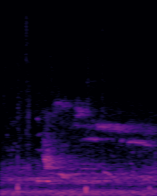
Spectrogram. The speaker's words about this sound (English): Down in the forest, it's very still because the birds are just starting to wake up.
